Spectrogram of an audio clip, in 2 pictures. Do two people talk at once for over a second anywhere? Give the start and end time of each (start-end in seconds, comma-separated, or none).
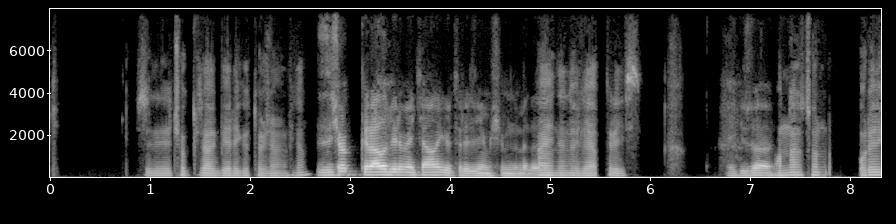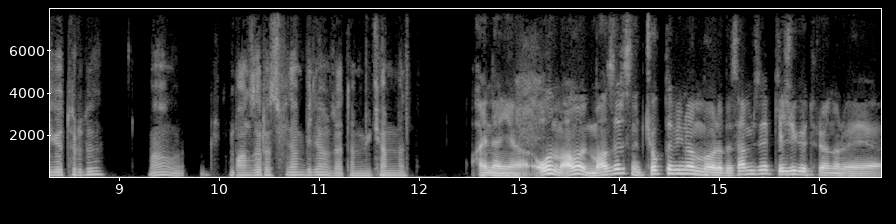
none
